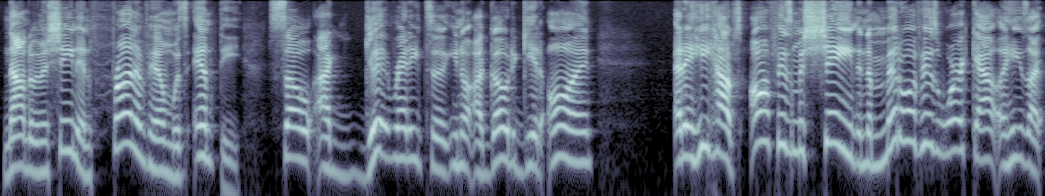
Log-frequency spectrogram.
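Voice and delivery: ordinary delivery

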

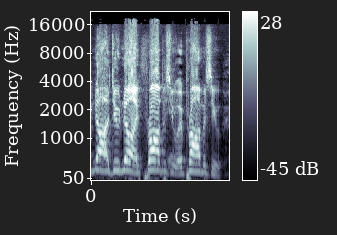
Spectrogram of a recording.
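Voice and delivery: high, loud pleading "I promise you"; insistent drunk shout. Retold or imitated. Drunk stranger insisting to Dan, shouting and high. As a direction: shout it like a drunk swearing he's telling the truth. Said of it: "he was just like".

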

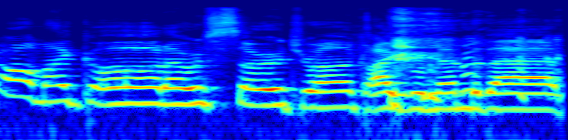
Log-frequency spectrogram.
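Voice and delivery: high mock embarrassed gush; embarrassed girlfriend. Girlfriend realising they already met, high embarrassed gush. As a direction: play her squealing with embarrassment. Megan remembering drunk night.

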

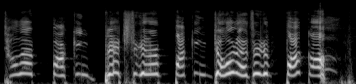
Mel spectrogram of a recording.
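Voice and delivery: high loud furious yell, imitating her friend; mock furious shriek; retold angry yell. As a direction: mimic an angry friend screaming to give up.

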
